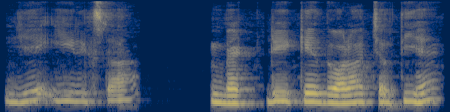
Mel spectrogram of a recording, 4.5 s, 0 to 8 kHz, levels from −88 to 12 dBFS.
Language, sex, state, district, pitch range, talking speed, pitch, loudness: Hindi, male, Uttar Pradesh, Gorakhpur, 165-195 Hz, 105 wpm, 180 Hz, -19 LUFS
